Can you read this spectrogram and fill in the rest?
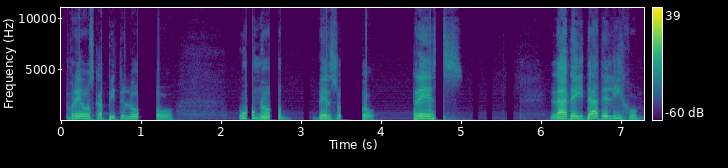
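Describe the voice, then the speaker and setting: A man from Bolivia, preaching a Bible study sermon as a pastor, swinging between loud and soft delivery. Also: high-pitched, smooth, no room sound, low-quality recording.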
